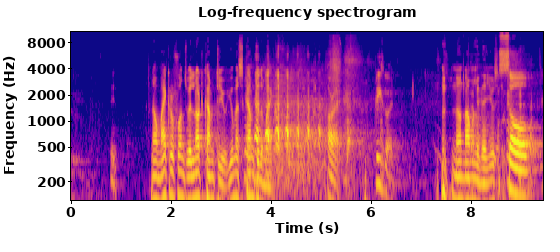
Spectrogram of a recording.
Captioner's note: laughter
